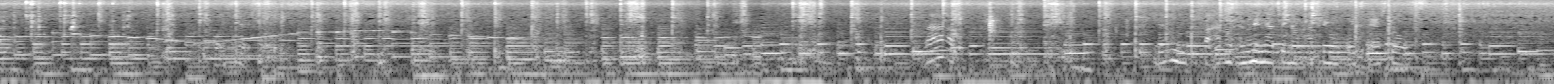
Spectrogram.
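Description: Ground pork sizzling in a metal wok while a metal spatula stirs and scrapes it, with frequent sharp clicks of the spatula against the pan. Background music runs underneath.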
